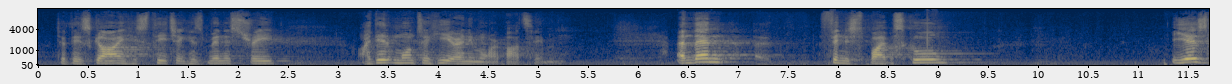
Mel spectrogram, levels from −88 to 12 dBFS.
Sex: male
